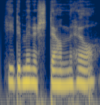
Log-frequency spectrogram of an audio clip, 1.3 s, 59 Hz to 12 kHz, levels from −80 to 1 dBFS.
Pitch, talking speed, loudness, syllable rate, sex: 180 Hz, 225 wpm, -17 LUFS, 6.4 syllables/s, female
